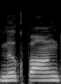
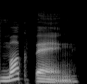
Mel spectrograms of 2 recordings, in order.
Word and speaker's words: mukbang: of all of the is it pronounced mukbang chat have I been saying this wrong the whole time I thought it was mukbang is it mukbang like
